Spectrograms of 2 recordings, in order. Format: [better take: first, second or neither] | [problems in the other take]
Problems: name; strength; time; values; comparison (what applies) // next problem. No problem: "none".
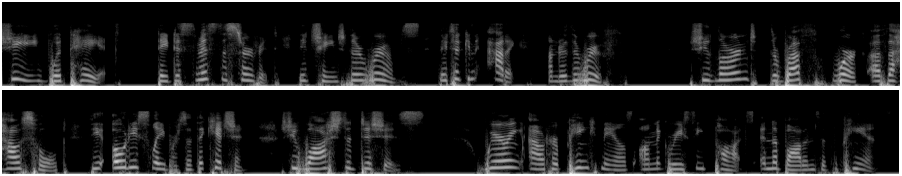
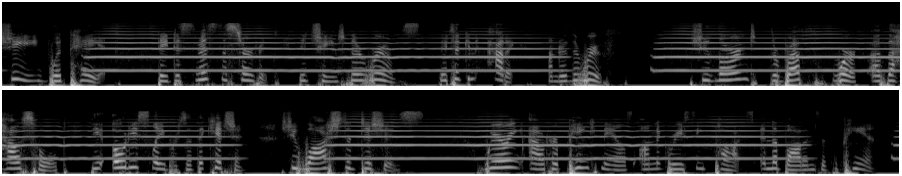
first | background sound (Trumpet); 5 dB below the speech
